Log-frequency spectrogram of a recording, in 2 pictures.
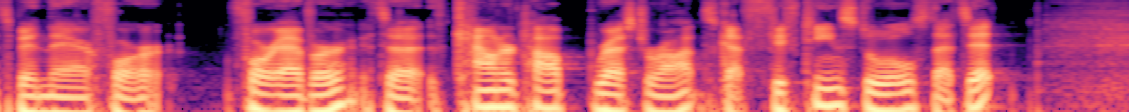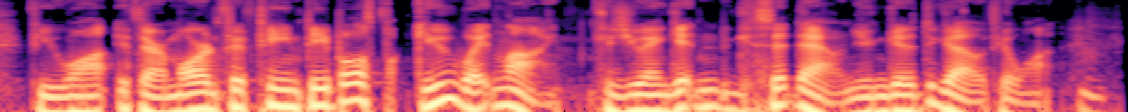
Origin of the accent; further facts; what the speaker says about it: Lynchburg, Virginia, United States; There's two in my hometown, Lynchburg, Virginia. Shout out to the Hilltoppers of EC Glass.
